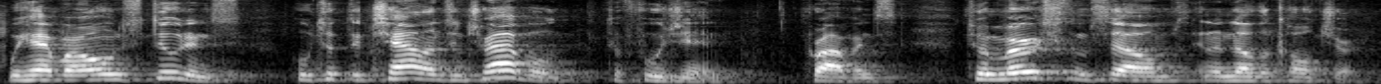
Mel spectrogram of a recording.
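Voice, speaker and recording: A man speaking as mayor, opening an official ceremony with prepared remarks. His voice sits somewhat high for a man, and his delivery is measured and formal, with a light, self-deprecating humor. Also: expressive.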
